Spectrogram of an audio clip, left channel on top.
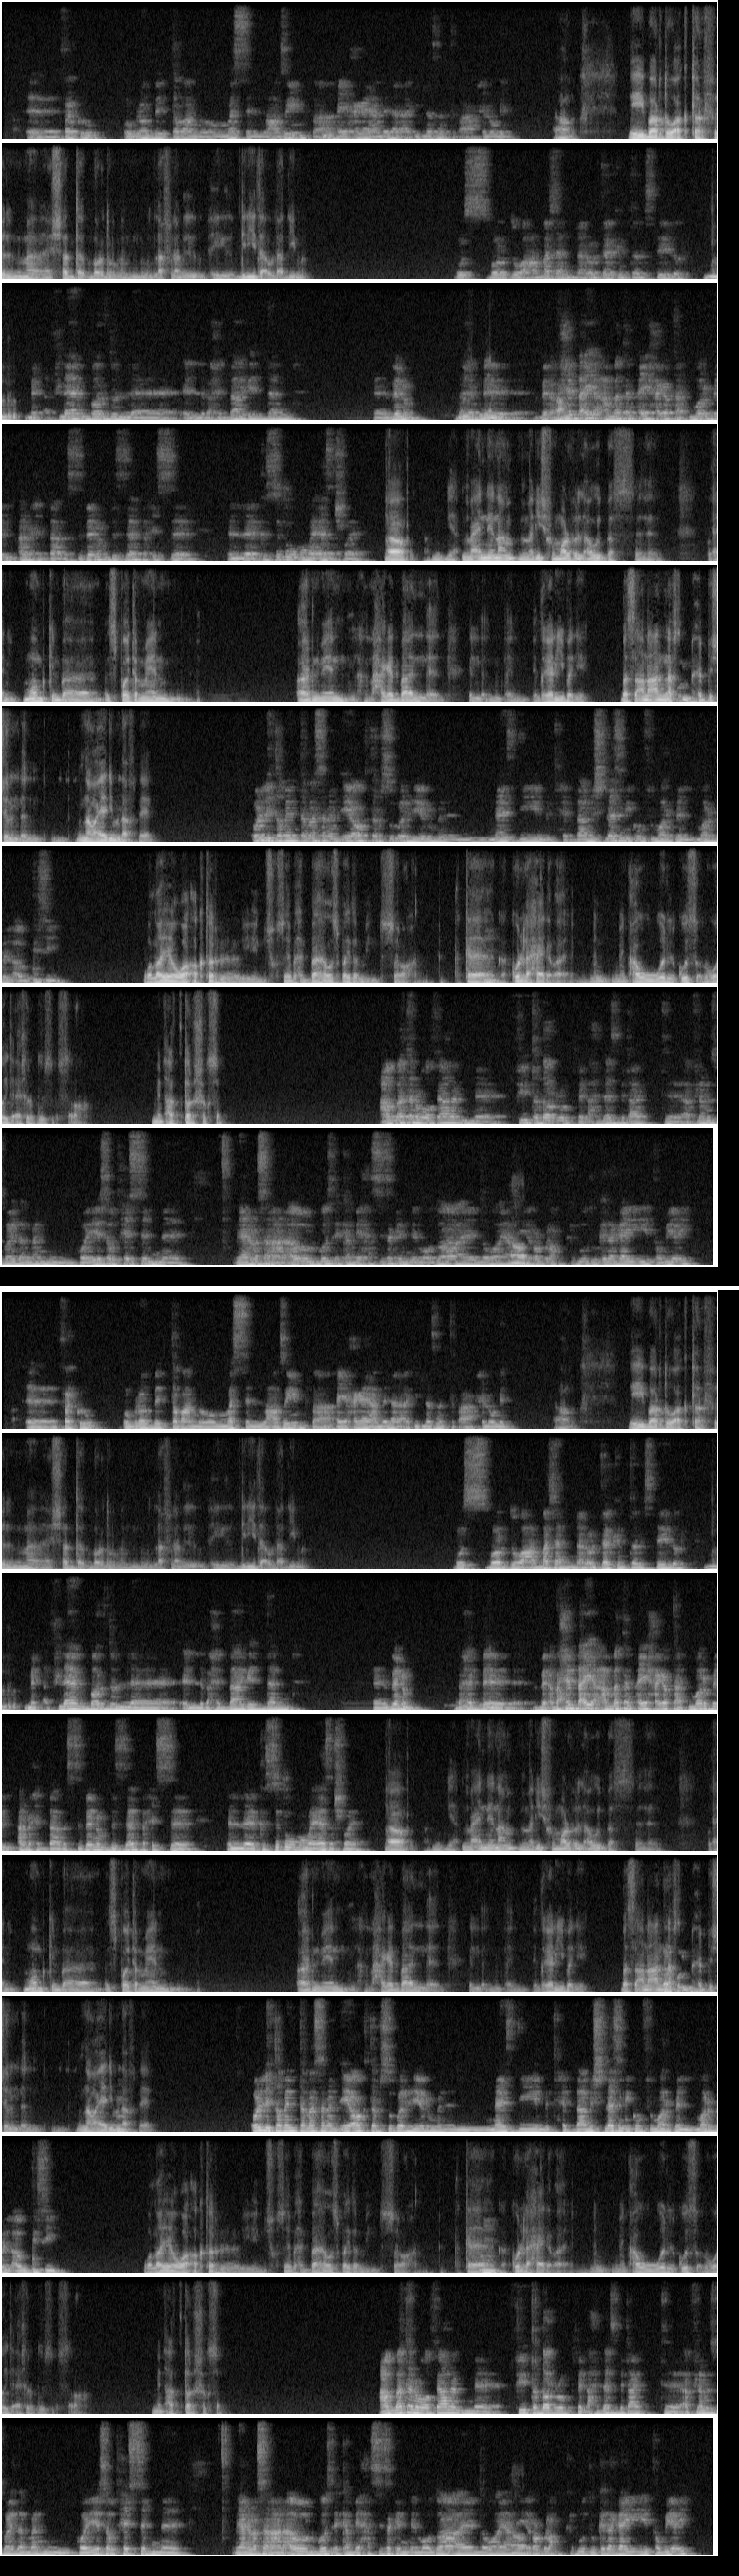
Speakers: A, on the right; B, on the left.
A: آه، فاكره وبراد بيت طبعا هو ممثل عظيم فأي
B: مم.
A: حاجة يعملها أكيد لازم تبقى حلوة جدا
B: اه ايه برضو اكتر فيلم شدك برضو من الافلام ال- الجديدة او القديمة
A: بص برضو عامة أنا قلت لك انترستيلر
B: مم.
A: من الأفلام برضو اللي, اللي بحبها جدا فينوم بحب
B: الفيلم
A: آه، بحب
B: طبعاً.
A: أي عامة أي حاجة بتاعت مارفل أنا بحبها بس فينوم بالذات بحس آه، اللي قصته مميزة شوية
B: اه يعني مع ان انا ماليش في مارفل قوي بس آه، يعني ممكن بقى سبايدر مان ايرون مان الحاجات بقى ال ال ال ال ال- الغريبه دي بس انا عن
A: طب
B: نفسي
A: قول
B: ما
A: لي
B: بحبش ال ال النوعيه دي من
A: مم.
B: الافلام
A: قول لي طب أنت مثلا إيه أكتر سوبر هيرو من الناس دي بتحبها مش لازم يكون في مارفل مارفل أو دي سي
B: والله هو اكتر يعني شخصيه بحبها هو سبايدر مان الصراحه ك
A: امم
B: ككل حاجه بقى يعني من من اول جزء لغايه اخر جزء الصراحه من اكتر الشخصيات
A: عامة هو فعلا آه، في تدرج في الأحداث بتاعت آه، أفلام سبايدر مان كويسة وتحس إن آه، يعني مثلا على أول جزء كان بيحسسك إن الموضوع اللي هو يعني
B: اه
A: رجل عنكبوت وكده جاي طبيعي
